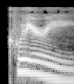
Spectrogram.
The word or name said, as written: cuirie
